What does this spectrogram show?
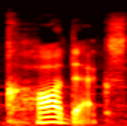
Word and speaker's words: caudex: So that word is caudex. That's spelled C-A-U-D-E-X.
